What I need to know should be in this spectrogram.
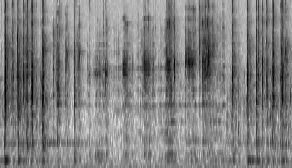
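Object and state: Plastic mechanical keyboard typing.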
